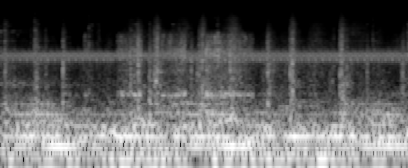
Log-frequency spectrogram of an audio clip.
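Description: Electronic sci-fi ambience from a cartoon soundtrack: a steady high whine over a low pulsing hum, with scattered clicks and chirps.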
